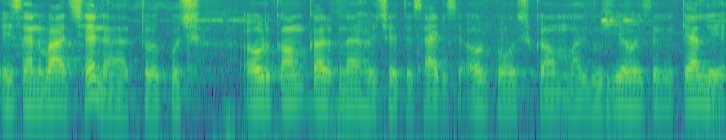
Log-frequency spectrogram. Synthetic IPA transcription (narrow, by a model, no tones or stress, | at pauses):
esənuʋad̪̚t͡ʃʰɛnət̪okut͡ʃʰ | ɔʊɾkəmkəɾnɛɦojt͡ʃʰɛt̪ɔsajɖsḛ̃ʔɔɽkot͡ʃʰkəmːəd͡ʒd̪uɾijeɦojsəkekɛlːe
